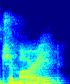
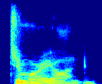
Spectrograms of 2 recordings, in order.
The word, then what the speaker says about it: Jamarion: Do you pronounce it Jamarian? Jamarion. Jamarion.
